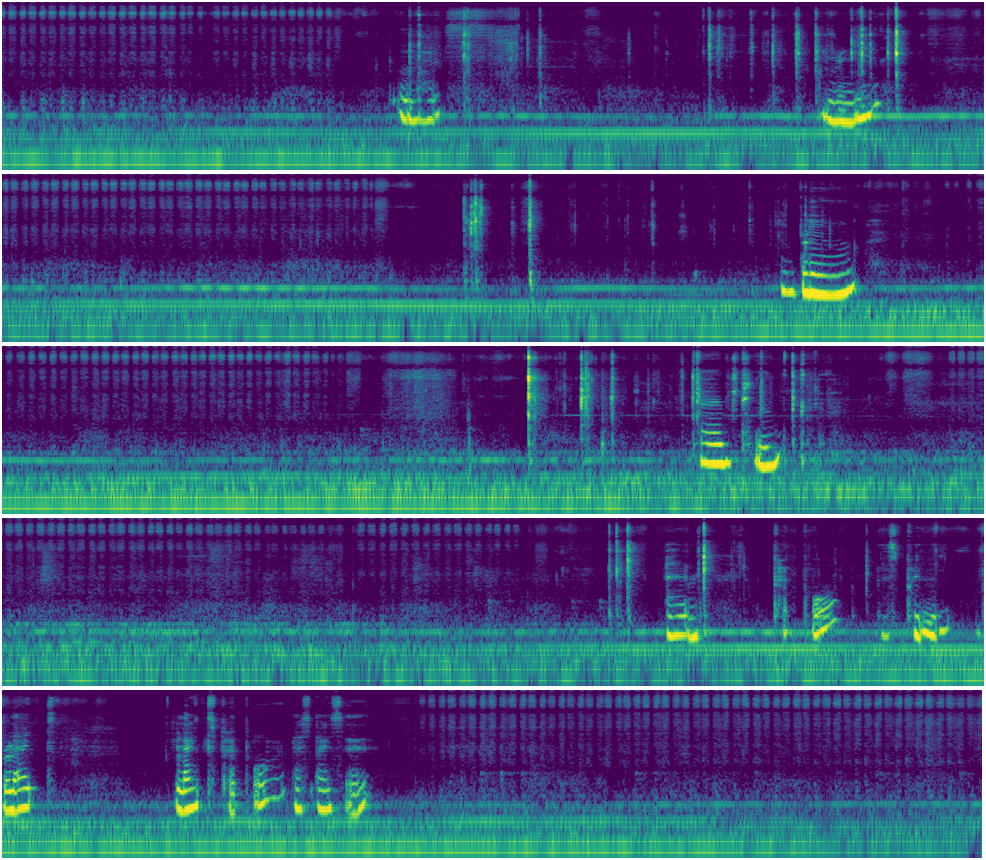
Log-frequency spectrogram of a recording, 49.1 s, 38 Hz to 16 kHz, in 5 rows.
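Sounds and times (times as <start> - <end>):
pencil shading on paper: 0.0 - 3.7, 9.3 - 13.8, 19.2 - 24.2, 28.4 - 34.9, 43.4 - 49.0
steady low hum: 0.0 - 49.0.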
